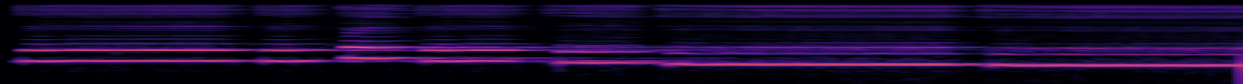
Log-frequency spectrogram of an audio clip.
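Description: A voice humming a short wordless tune: a few quick notes, one briefly higher, then stepping down to a long held low note that carries through the second half.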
